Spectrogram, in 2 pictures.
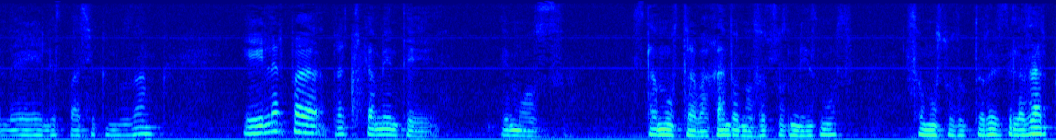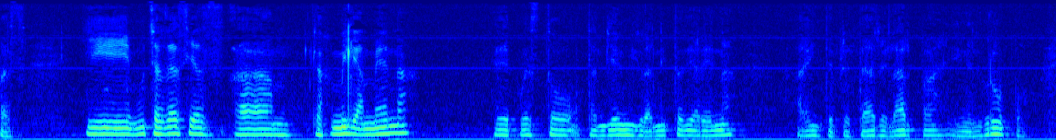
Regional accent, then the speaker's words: Píllaro, Tungurahua, Ecuador; yo soy de Píllaro, provincia del Tungurahua

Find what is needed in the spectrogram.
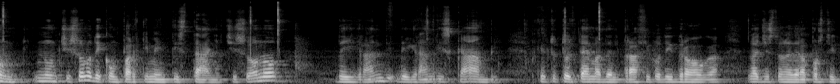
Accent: Veneto, Italy; Io arrivo, magari lo sentite nel mio accento, dal Veneto

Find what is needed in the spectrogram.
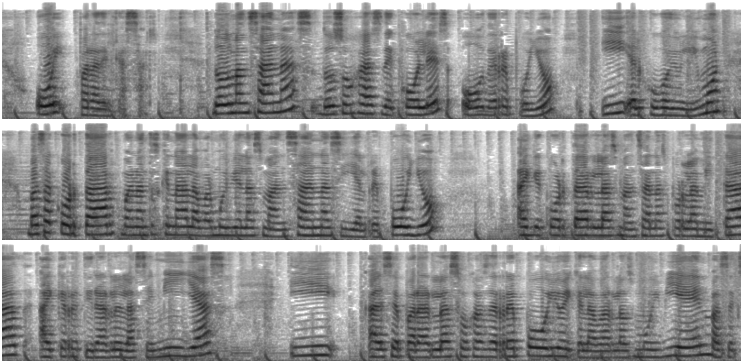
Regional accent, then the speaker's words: Mexico; que es lo que celebramos nosotros como mexicanos

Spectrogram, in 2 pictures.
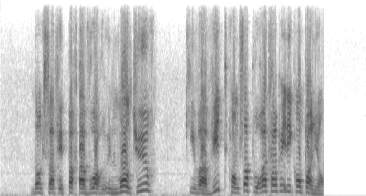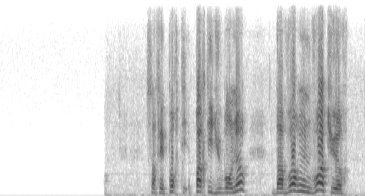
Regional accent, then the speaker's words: Algeria; je l'ai remarqué chez nous en Algérie, jamais on avait besoin de climatiseur.

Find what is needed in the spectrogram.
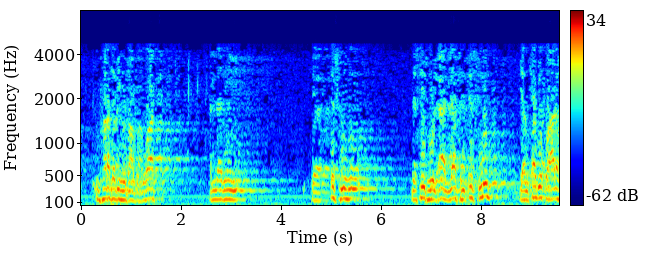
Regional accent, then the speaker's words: Najd, Saudi Arabia; عندنا في نجد يقول فلان الفلان

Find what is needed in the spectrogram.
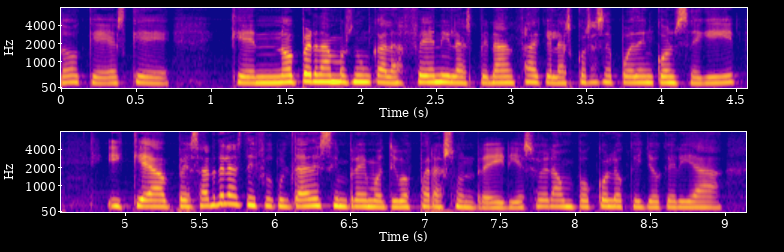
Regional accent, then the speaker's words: Talaveruela de la Vera, Extremadura, Spain; also born or lived in Madrid; now in Talavera de la Reina, Spain; nací en Madrid, me crié en la comarca de La Vera, en Talaverona de La Vera, y ahora vivo en Talavera y en Alberche también.

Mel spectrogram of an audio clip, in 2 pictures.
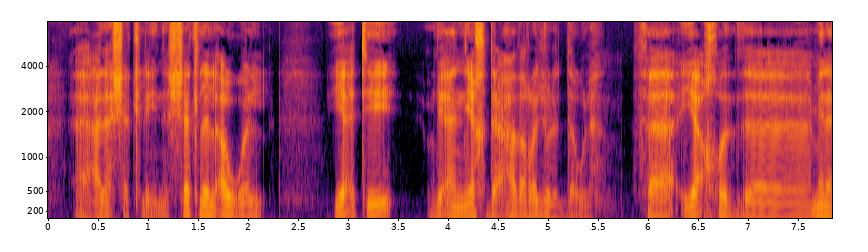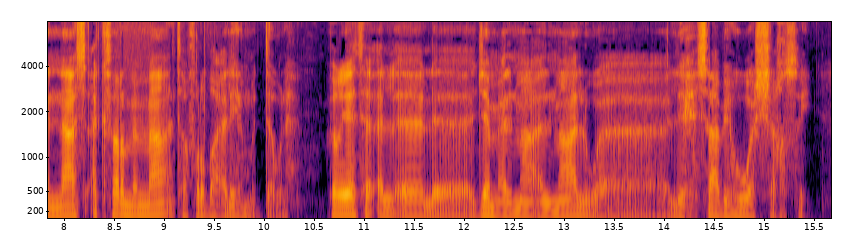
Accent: Kuwait; موجودة عندنا في الكويت وعندنا موجودة أعتقد في الخليج اللي هو السربوتي

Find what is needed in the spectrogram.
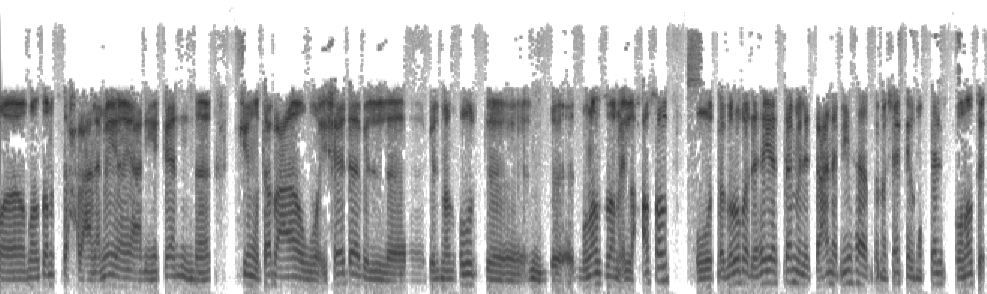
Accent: Egypt; عدد المصابين بالفيروس عندنا في مصر

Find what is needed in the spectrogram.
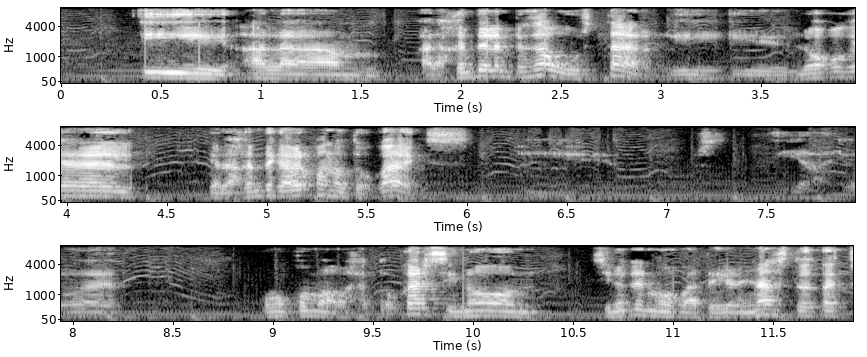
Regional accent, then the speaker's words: Miranda de Ebro, Castile and León, Spain; En mi pueblo, en Miranda de Ebro, no era fácil encontrar gente con los grupos, con los gustos musicales afines a los que tenía yo en aquella época.

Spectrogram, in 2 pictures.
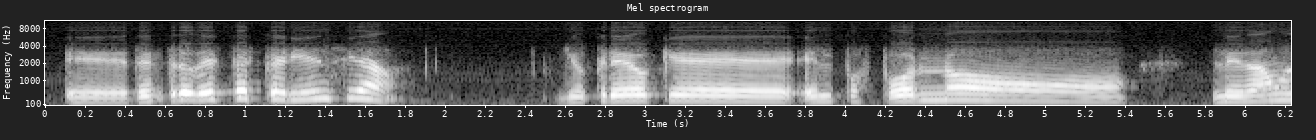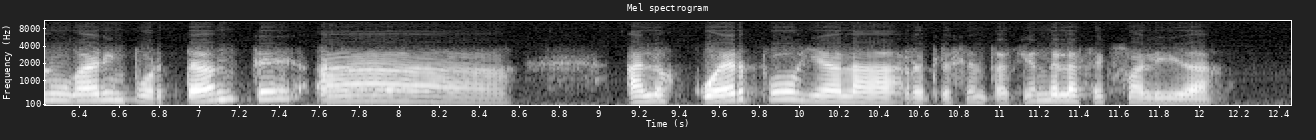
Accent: Chile; now in Spain; soy de Chile, pero vivo en España hace un montón de años

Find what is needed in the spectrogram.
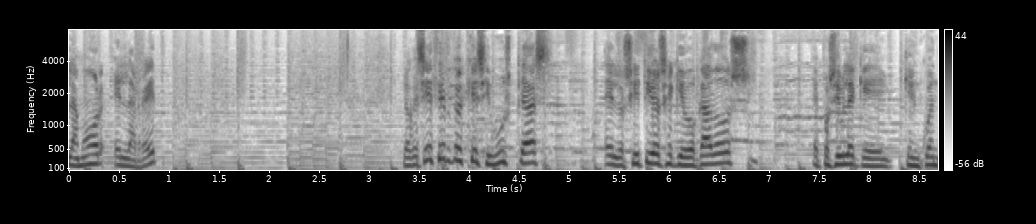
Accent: Andalusia, Spain; no soy de Vera. Yo soy de una ciudad de Andalucía.

